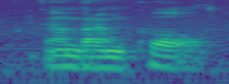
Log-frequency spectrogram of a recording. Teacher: the kind of phrase level stress would be on coal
